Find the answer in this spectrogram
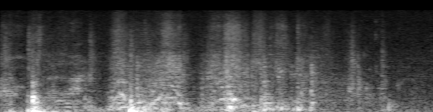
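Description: Two sharp knocks, about a third of a second in and again a second later, as a lid is lifted and beers are fetched from a cooler, followed by softer rummaging and handling noises that die away near the end.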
